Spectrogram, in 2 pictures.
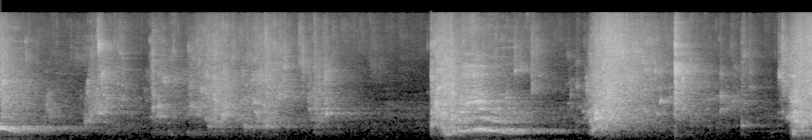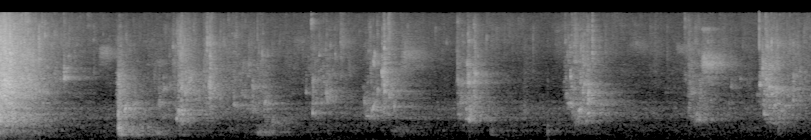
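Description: Shallow water splashing and sloshing as hands reach in to scoop up mussels and feet wade, in irregular bursts, the loudest three a few seconds apart in the middle.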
